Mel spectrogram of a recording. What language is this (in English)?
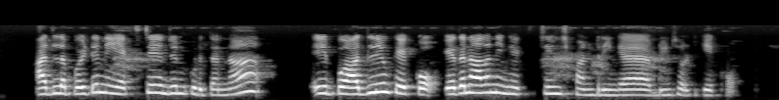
Tamil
